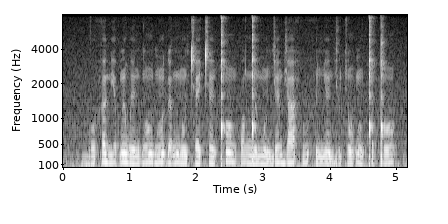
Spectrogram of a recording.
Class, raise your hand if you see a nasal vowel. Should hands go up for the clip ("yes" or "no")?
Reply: yes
